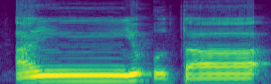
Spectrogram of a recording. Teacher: ادغام بھی کر رہے ہیں، ناک میں آواز بھی جا رہی ہے غنہ کے ساتھ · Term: ادغام مع الغنہ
